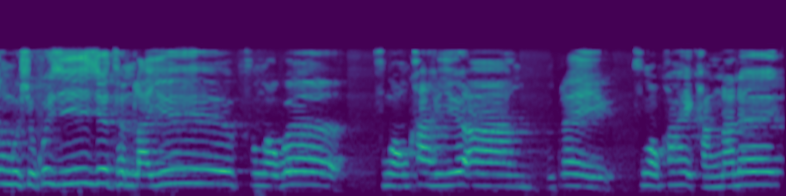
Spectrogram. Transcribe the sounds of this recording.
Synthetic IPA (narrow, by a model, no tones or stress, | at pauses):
aŋmɯsukʰuzizɯːt̪ʰɯnlajːɯfɯŋɔbɯ | fɯŋɔːŋkʰaːhɯjɯʔaːŋɾaj | fʰɯŋɔkʰaːhajkʰaŋnaːnɯj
